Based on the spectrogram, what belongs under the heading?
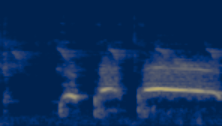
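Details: Cuckoo calling in nature: three harsh, arched notes, the last one long and drawn out, with faint high chirps from other birds at the start.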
